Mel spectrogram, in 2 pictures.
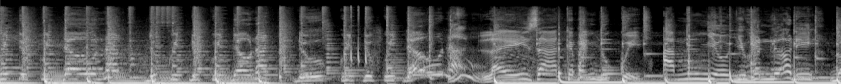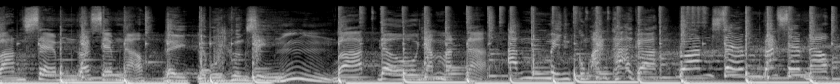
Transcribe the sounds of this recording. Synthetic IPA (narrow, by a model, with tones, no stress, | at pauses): kwi˨˩t̚ɗɨ˨˧˩kːwi˨˩t̚ɗə˨˩wnə˨˦˥ɗɨ˨˩kwi˨˧˩t̚ɗɨ˨˧˩kwi˨˩t̚ɗə˨˩wnə˨˦˥ɗɨ˧˩˦wi˨˩ət̚ɗɨ˨˧k̚wi˨˧˩t̚ɗə˨˩wnə˧˦lə˧˦jzaː˧kɛ˨˧˦ɓa˨˦jŋ̟ɗu˨˧˦kːwḭ˨˩ʔa˧˩nɲi˨˩əwɲi˨˩əwɦəː˧nːɨ̰˧˥əɗi˧ɗwaː˨˦nsɛ˧mɗwaː˨˦nsɛ˧mnaː˨˩w | ɗə˧jlaː˨˩mo˨˩nhɨ˧əŋzi˨˩ | ɓa˦t̚ɗə˨˩wɲa˨˦mːa˨˩t̚na̰ː˧˨˩ | ʔa˧˩nmï˧˩ŋ̟kʊ̰˧˥ŋ͡mʔa˧jŋ̟t̪ʰaː˧˥ɣaː˧ | ɗwaː˨˦nsɛ˧mɗwaː˨˦nsɛ˧mnaː˨˩w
